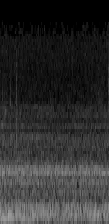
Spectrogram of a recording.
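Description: Steady low background rumble with a faint, even hum and no distinct event.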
